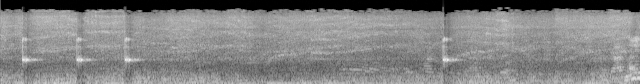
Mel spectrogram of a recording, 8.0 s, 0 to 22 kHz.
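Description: Small electric motors of Mini-Z LM-class RC cars with 70-turn motors whining faintly, rising and falling in pitch as the cars speed up and slow down around the track, over a steady hiss. Four short sharp chirps cut through, three in the first two seconds and one past the middle.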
